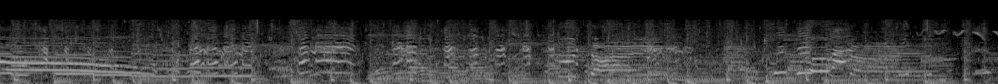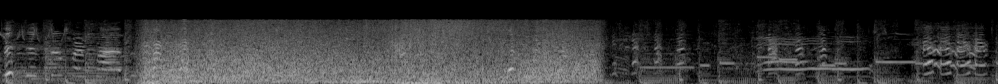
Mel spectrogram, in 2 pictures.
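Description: Excited voices chatter, then a loud rush of splashing water erupts for several seconds as someone plunges into the Strawberry River, before the talking resumes.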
